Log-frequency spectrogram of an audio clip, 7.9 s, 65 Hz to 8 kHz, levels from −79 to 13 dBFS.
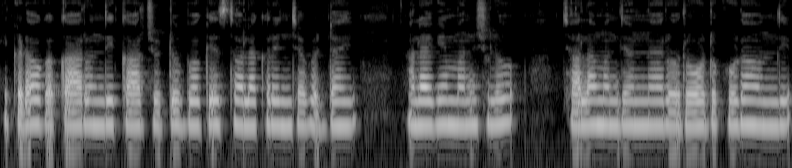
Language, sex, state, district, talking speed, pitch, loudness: Telugu, female, Andhra Pradesh, Sri Satya Sai, 115 wpm, 220 Hz, -17 LUFS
